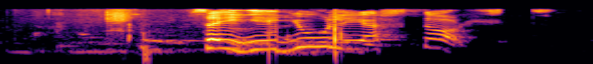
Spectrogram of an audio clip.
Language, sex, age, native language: Icelandic, female, 8, Icelandic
